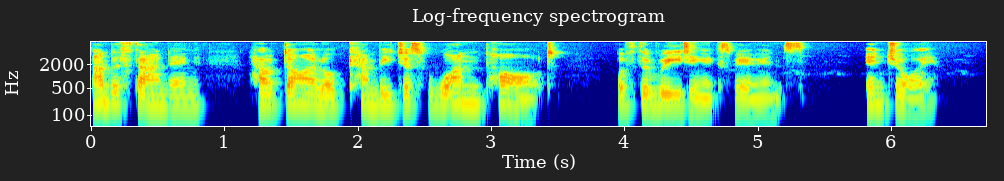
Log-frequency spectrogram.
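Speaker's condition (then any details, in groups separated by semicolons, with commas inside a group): No condition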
